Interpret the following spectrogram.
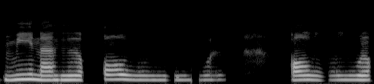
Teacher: Yang panjang bukan qafnya, bukan qaul, tapi aliran dari suara huruf wawnya. Nah, jadi qafnya dia tetap kita baca pendek ya, sebagaimana di sini qafnya fathah tanpa alif, maka pendek. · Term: matlin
